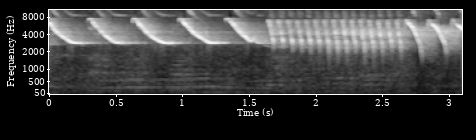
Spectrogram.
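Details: Training song of a canary for tutoring young birds: four slow, downward-sweeping whistled notes, then a fast buzzy rolling trill and a couple of falling notes.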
